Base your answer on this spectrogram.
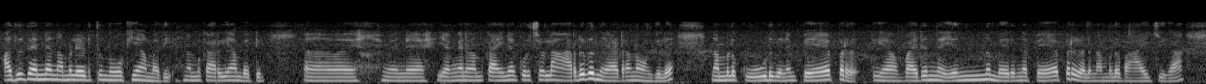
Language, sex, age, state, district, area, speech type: Malayalam, female, 45-60, Kerala, Thiruvananthapuram, urban, spontaneous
